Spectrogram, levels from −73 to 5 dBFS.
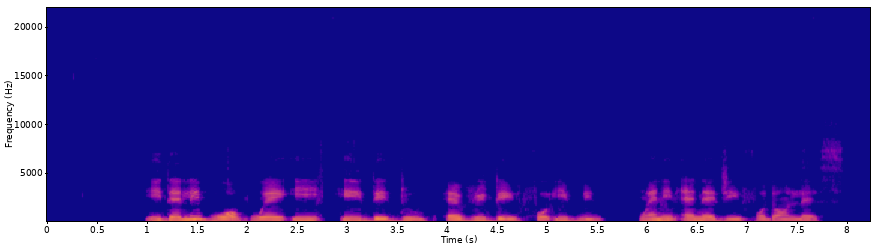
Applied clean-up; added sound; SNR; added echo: neural mask model Resemble Enhance denoiser.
